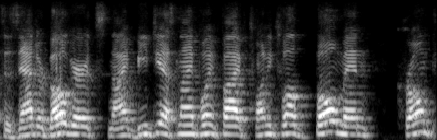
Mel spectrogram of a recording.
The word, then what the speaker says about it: Bogaerts: Bogaerts.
